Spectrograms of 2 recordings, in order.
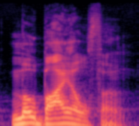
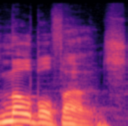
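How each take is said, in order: First: Mobile is said with a British pronunciation. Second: Mobile is said with an American pronunciation. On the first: The speaker calls it right. "They're called" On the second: The speaker calls it wrong. "they're not called"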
